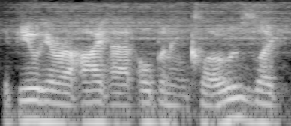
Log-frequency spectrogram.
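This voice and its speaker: A man talking casually as an interview guest, halting and restarting often as he explains how he plays drums. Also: medium pitch, flat delivery, muffled recording, slight background noise. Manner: halting, many restarts and fillers. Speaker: guest drummer.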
